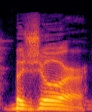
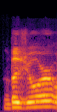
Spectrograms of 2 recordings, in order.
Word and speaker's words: Bajor: We have yet a new third pronunciation of Bajor. – Oh, yes. – Yeah, not Bajor or Bajor, but Bajor. – Bajor. – It's about the emphasis.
